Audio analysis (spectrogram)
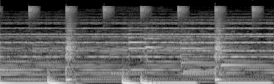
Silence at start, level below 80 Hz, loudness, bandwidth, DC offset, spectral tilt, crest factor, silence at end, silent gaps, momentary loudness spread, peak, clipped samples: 0 s; -16 dBFS; -13 LUFS; 17 kHz; under 0.1%; -3.5 dB/octave; 12 dB; 0 s; none; 5 LU; 0 dBFS; under 0.1%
